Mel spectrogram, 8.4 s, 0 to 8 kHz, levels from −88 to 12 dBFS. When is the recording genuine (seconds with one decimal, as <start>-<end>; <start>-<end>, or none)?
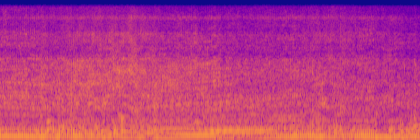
0.0-0.8; 3.2-6.1; 7.1-7.5; 8.0-8.4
